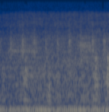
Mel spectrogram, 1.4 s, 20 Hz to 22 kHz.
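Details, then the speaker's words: 1994 Chevrolet Astro van, 208,000 miles, idling: loud steady idle with a dull repeating knock about three or four a second. Clunk persists with belt on or off, so internal to engine. Owner suspects a serious problem, source unconfirmed. "I hear that clunking noise and it does it with the belt on or belt off so it's internal to the engine"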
